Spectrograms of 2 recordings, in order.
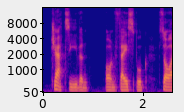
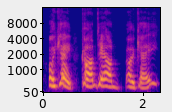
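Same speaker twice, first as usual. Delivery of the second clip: high, loud put-on pleading; mock placating scammer; 8 dB louder, slower than usual. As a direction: placate loudly in a raised pitch. Acts scammer placating her.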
